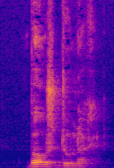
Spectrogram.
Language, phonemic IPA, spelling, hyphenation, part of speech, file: Dutch, /ˈboːsˌdu.nər/, boosdoener, boos‧doe‧ner, noun, Nl-boosdoener.ogg
- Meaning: evildoer, perpetrator, culprit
